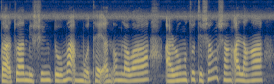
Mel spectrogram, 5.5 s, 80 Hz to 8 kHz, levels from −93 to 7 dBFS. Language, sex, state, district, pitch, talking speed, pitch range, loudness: Mizo, female, Mizoram, Aizawl, 225 Hz, 195 wpm, 205-235 Hz, -17 LUFS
